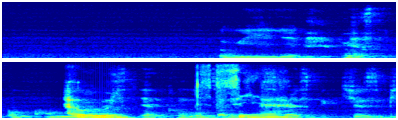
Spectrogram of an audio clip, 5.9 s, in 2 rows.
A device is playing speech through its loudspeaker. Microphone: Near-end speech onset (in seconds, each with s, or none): 3.5 s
